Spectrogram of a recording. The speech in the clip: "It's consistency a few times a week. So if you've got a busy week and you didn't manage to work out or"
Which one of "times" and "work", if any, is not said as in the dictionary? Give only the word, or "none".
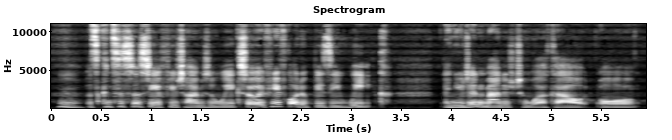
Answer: none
